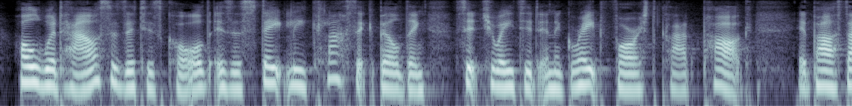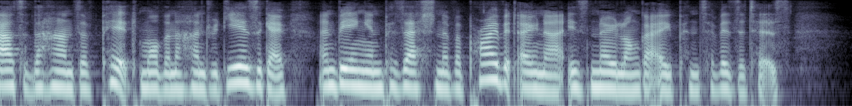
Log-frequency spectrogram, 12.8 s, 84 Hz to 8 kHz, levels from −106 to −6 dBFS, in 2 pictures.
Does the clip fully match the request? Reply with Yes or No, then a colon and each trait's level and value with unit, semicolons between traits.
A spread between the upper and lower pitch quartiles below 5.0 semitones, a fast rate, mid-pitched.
Yes: narrow, 2.4 semitones; fast, 215 wpm; medium, 180 Hz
